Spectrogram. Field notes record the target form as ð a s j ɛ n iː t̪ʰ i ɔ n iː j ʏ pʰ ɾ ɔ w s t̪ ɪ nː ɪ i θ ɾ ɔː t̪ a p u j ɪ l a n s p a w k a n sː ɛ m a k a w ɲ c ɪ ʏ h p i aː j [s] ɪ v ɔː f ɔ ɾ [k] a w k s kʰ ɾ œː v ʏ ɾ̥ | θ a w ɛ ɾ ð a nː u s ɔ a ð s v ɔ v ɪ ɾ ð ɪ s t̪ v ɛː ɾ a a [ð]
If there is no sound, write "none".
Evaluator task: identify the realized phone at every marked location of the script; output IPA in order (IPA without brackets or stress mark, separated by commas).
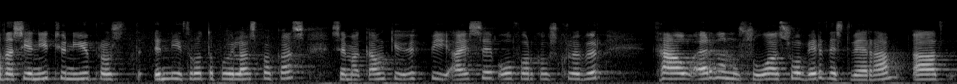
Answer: s, k, ð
